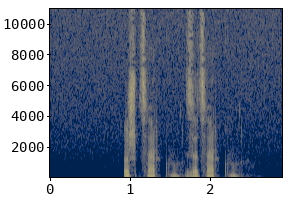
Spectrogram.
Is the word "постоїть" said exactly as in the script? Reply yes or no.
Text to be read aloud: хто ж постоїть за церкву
no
